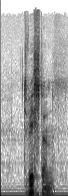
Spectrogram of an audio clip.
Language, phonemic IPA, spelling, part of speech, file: Dutch, /ˈtʋɪs.tə(n)/, twisten, verb / noun, Nl-twisten.ogg
- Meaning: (verb) to fight, to quarrel; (noun) plural of twist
